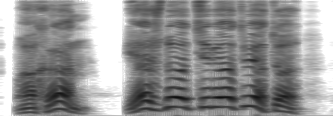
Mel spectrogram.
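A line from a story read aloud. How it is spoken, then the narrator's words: Barked. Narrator (Russian): рявкнул Доминик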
